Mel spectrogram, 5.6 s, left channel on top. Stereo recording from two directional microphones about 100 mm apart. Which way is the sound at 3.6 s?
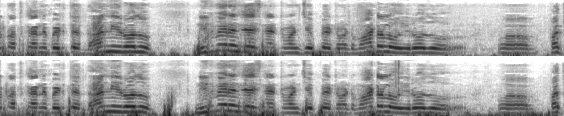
35° right (ahead or behind).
